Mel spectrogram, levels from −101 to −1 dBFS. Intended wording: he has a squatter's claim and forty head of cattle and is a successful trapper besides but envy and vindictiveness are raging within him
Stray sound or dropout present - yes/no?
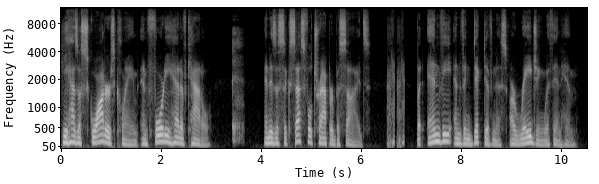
yes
